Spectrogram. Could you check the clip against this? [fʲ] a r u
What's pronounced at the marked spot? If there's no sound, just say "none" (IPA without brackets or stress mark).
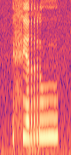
fʲ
